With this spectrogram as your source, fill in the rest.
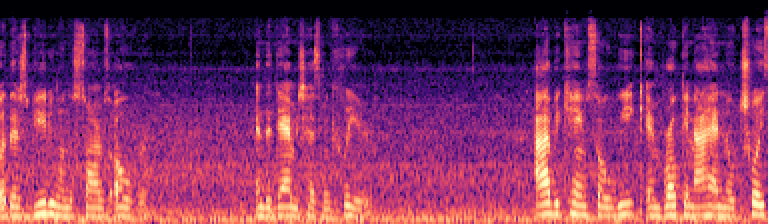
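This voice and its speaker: A woman speaks at a fairly quick pace in a very deep, low voice with vocal fry and fairly even intonation, broken by long, frequent pauses. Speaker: spoken word poet. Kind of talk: spoken word poetry performance.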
